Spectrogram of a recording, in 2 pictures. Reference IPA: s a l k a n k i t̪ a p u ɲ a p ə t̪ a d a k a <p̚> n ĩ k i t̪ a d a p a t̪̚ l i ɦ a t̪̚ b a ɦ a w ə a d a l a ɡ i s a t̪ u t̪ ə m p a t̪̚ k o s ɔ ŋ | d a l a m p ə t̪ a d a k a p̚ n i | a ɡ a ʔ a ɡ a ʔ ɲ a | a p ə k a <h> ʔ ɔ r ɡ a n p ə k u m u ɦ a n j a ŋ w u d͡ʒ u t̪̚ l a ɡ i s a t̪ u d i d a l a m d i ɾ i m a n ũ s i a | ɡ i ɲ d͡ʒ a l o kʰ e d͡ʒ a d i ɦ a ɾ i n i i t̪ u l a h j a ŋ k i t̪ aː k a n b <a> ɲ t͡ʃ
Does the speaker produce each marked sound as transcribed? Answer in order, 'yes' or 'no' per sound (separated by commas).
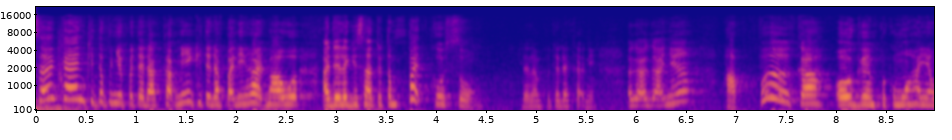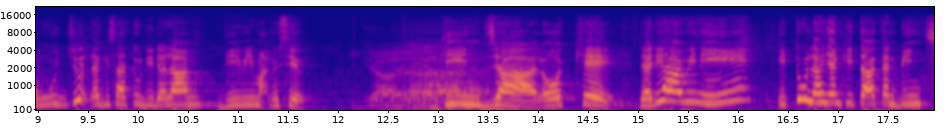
yes, yes, no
